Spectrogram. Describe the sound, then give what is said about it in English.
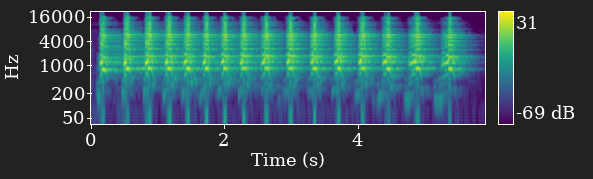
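A rapid run of about fourteen loud, high-pitched, aggressive honks blown on a goose call, evenly spaced and sharp, insistent, with no voices around them. “And that right there, a lot of times, guys, when those geese are holding up at 50 yards, and just stay onto that aggressive.”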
